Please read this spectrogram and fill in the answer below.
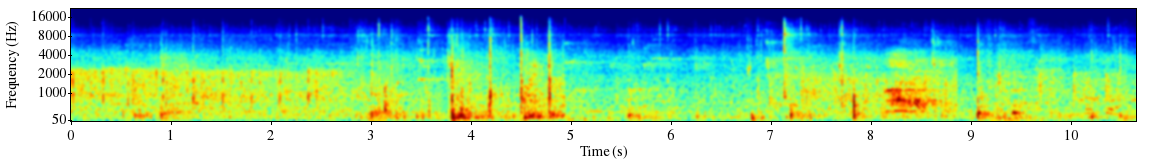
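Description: Table tennis rally: sharp clicks of the celluloid-type ball struck by rackets and bouncing on the table, coming in quick clusters in the middle and again near the end, over the murmur of a large hall.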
